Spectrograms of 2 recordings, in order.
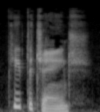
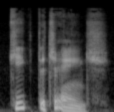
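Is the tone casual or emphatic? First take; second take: casual; emphatic. First: It is said offhand, as if nothing. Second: It is said with weight, as a big deal.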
